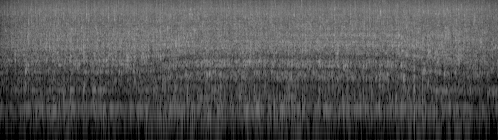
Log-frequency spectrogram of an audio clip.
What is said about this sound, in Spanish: Nos despedimos escuchando el hilo de agua que aún corre en nuestros campos. Es agua limpia, es agua fría. Es una naciente en la Sierra de las Cañas, no muy lejos de aquí.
